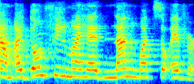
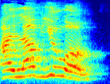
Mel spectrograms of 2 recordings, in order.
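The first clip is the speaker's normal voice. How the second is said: put-on heavy, thick, very strong French accent; 8 dB louder than usual. Passing on a message from the mother, the speaker says it in a strong French accent. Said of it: "in a very strong French accent".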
